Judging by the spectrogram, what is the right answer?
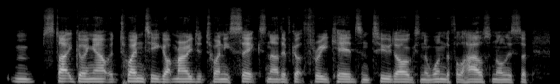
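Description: A man with a British accent talks at a very fast pace in a medium pitch, his tone bright and sharp. The recording is very clean, with a silent background and a dry, close sound with no echo. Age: 30s. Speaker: podcaster, former club promoter. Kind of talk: casual interview chat.

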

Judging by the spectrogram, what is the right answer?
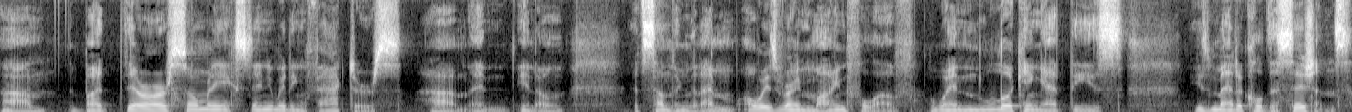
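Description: Using an ordinary speaking voice, a man talks at a moderate pace and medium pitch with fairly even intonation. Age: 40s. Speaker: guest podcast host, clarinet company executive. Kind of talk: interview.

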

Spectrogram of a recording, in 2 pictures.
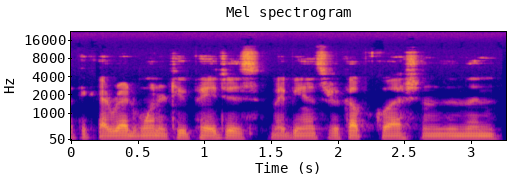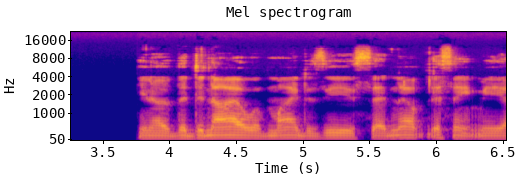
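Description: Delivered in an American accent, a man's very deep, low voice with a dark, mellow tone moves at a fairly quick pace with monotone, flat intonation. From West Virginia. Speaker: author and recovering addict. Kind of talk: recovery testimony.

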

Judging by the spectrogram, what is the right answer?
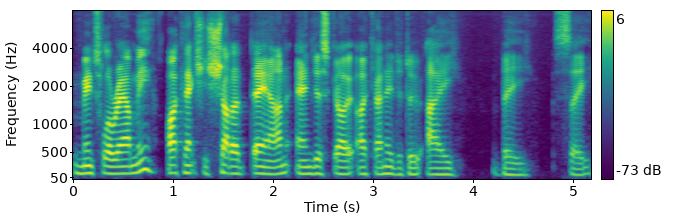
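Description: Recorded very cleanly against a silent background, a man talks with ordinary pitch variation. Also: dry, close sound with no echo. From Perth, Western Australia. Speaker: former police officer turned chiropractor. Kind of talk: interview.

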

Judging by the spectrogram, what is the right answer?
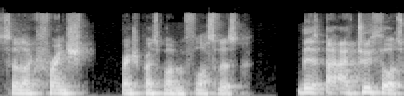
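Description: A somewhat breathy man speaks with an American accent. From Australia, Adelaide. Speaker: pastor and author. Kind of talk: interview.

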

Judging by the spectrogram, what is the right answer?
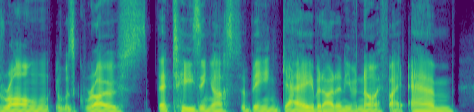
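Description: A man with an Australian accent and a very deep, low pitch, monotone and flat, at a moderate pace with hardly any pauses. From Queensland, Australia. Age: 30s. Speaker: actor and children's TV presenter. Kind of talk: interview.

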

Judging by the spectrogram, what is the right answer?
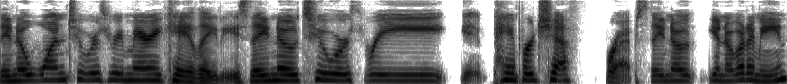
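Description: Using an unremarkable speaking voice, a woman speaks at a medium pitch and a moderate pace. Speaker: podcast host. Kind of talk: casual interview chat.

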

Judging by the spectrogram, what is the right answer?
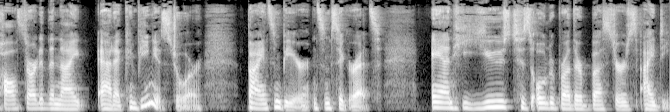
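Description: A woman's voice sits very deep and low, recorded very cleanly against a silent background. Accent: Southern US. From US South, near South Carolina. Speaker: reporter. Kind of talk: interview explanation.

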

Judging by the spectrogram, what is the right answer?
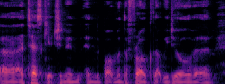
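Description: A man with a Scottish accent speaks at a very fast pace in an animated, passionate tone. The recording is very clean, with a silent background. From Scotland. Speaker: chef and restaurateur. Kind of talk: casual interview chat.

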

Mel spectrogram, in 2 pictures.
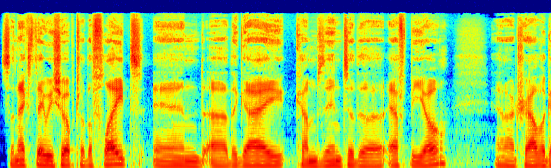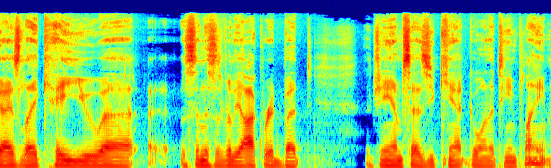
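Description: This man has a fairly low pitch and a Canadian accent. It is a normal speaking voice. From Winnipeg, Canada. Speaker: hockey video coach. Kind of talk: interview storytelling.

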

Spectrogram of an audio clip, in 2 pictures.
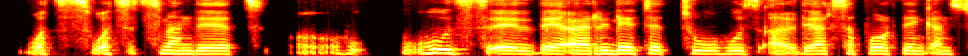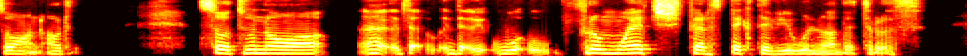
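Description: A woman with a fairly low, dark, mellow voice and vocal fry speaks at a fairly slow pace with fairly even intonation. The sound is dry and close with no echo. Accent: Palestinian. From Palestine. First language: Arabic. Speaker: journalists' union representative. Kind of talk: interview. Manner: halting.

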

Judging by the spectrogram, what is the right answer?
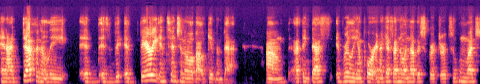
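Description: Her tone is bright and sharp, set at a fairly low pitch for a woman. She moves at a fairly quick pace with fairly even intonation. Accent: American. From Virginia. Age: 40s. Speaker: IT transformation leader. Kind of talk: podcast interview. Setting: live taping on stage.

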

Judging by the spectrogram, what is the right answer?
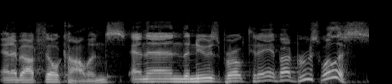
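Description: Very wide pitch swings mark this man's speech. He talks with an American accent. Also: quiet background. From Maryland. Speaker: sports radio co-host. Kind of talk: casual banter, sports talk show.

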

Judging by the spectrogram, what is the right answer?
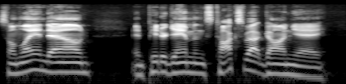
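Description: With an American accent, a man talks at a fairly quick pace in a bright, sharp tone. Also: very clean recording, silent background. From Texas, Houston. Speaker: retired baseball player, TV analyst. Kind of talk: casual interview. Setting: studio.

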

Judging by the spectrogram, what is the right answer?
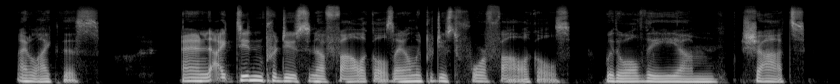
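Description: A woman speaks with a New York accent in a very deep, low pitch at a fairly slow pace. Her intonation is fairly even and her loudness very even, with a dry, close sound and no echo. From New York City, Queens. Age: 60s. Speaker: comedian. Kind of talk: casual chat. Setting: home.

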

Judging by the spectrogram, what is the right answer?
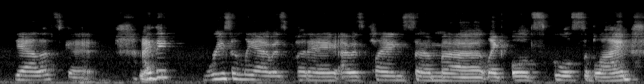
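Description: A woman's medium-pitched voice with ordinary pitch variation, at a fairly slow pace over noticeable background noise. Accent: American. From New York, Hudson Valley. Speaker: spirits brand ambassador. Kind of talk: casual chat.

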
